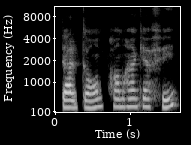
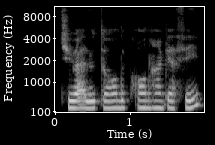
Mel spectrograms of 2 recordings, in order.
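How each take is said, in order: First: Tu is shortened to t', le stays full. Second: Tu and le are both said in full. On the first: "We are going to use T apostrophe instead of tu"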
